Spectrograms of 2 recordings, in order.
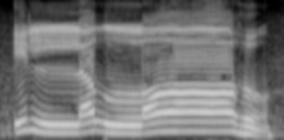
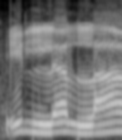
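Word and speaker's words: إِلَّا اللّٰهُ: অনেকেই পড়বে লা ইলাহা লা ইলাহা এরকম তো উচ্চারণ হবে না হামজা জের ই লা ই লাহা লা ইলাহা ইলাহা লা ইলাহা এরপরে ইল্লাল্লাহু এইখানে এইযে লাম রয়েছে এই লামটা পাতলা করে দে অনেকে ইল্লাল্লাহ বলে ইল্লাল্লাহ তো বলা যাবে না ইল্লাল্লাহু ইল্লাল্লাহু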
